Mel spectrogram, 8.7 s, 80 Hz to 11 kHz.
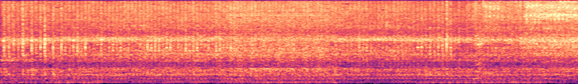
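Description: Janome AirThread 2000D serger running steadily at an even speed, its needle and loopers stitching a fast, fine rhythm as it sews a three-thread seam along a folded cotton strip.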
